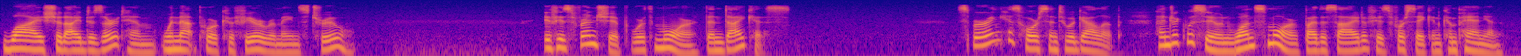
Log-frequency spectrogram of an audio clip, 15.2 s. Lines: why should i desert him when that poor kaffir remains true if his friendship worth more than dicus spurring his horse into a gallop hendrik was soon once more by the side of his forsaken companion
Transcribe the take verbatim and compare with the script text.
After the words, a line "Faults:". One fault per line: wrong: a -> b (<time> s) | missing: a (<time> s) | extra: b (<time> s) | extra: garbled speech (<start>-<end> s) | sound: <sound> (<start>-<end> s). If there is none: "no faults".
why should i desert him when that poor kaffir remains true if his friendship worth more than dicus spurring his horse into a gallop hendrik was soon once more by the side of his forsaken companion
Faults:
no faults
